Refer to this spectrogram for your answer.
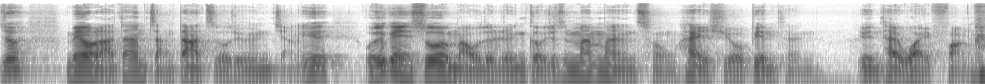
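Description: A man talks at a fairly quick pace in a plain, everyday voice. It sits fairly low in pitch, with ordinary pitch variation. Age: 30s. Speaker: podcast co-host. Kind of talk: casual chat.

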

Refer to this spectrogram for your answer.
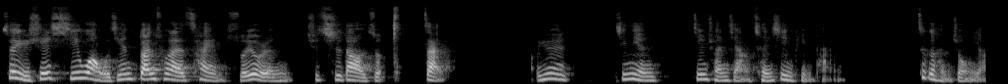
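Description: Keeping a moderate pace, a woman with medium pitch and lively intonation leaves long, frequent pauses. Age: 50s. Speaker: spiritual self-help teacher. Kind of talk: livestream lecture.

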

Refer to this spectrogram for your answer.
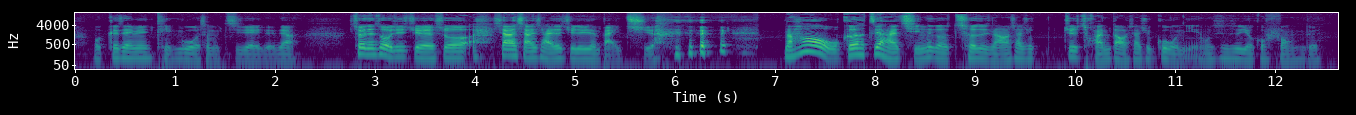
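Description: A man with a Taiwanese accent talks at a very fast pace in an animated tone, his fairly low voice making big swings in loudness. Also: very clean recording, silent background. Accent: Taiwanese Mandarin. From Taiwan, Taipei. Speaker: podcast co-host. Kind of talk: casual chat. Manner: animated, likes doing voices.

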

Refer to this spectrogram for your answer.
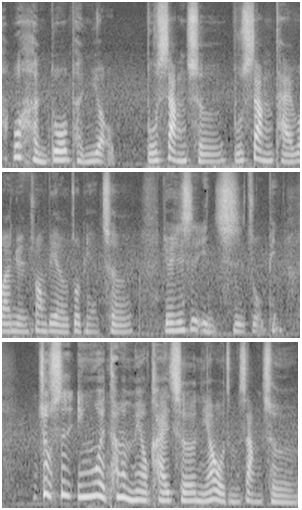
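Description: A woman with a Taiwanese accent speaks in an animated tone with lively intonation. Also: fairly low pitch for a woman, fairly slow pace. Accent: Taiwanese Mandarin. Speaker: podcast host. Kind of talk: solo podcast monologue.

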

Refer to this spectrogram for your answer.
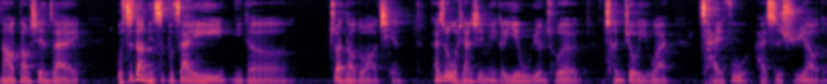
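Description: On a very clean recording with a silent background, a man with a fairly low pitch speaks at a fairly quick pace with lively intonation. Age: middle-aged. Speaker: podcast host. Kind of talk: interview. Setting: office. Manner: animated.

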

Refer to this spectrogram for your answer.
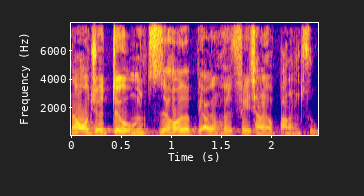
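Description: A dark, mellow tone marks this man's fairly low voice. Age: 20s. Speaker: young comedy actor. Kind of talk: casual interview chat.

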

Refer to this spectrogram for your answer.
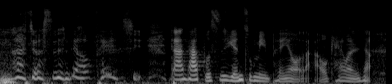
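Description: A woman with a Taiwanese accent, animated in tone and fairly quick in pace, on a very clean recording with a silent background. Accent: Taiwanese Mandarin. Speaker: podcast host. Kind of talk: casual interview chat. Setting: office.

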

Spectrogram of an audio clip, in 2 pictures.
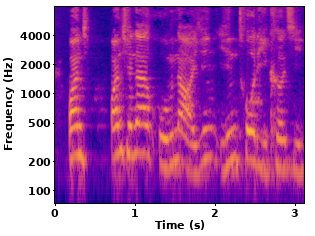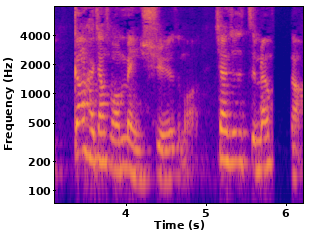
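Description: Speaking at a fairly quick pace, a man uses lively intonation at a high pitch. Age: 30s. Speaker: animation director, online community founder. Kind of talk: casual chat.

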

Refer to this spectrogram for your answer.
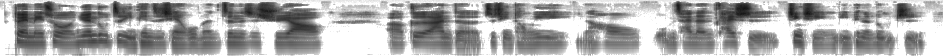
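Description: A woman speaks at a very deep, low pitch and a moderate pace, with fairly even intonation. The background is quiet. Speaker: marriage and family therapist, podcast host. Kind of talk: casual chat.

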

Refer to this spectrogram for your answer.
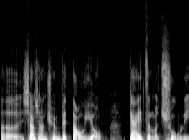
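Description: Against a quiet background, a woman speaks at a fairly slow pace in a fairly high pitch, with vocal fry and a dark, mellow tone. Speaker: website staff editor, co-host. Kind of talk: casual chat. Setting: company studio.

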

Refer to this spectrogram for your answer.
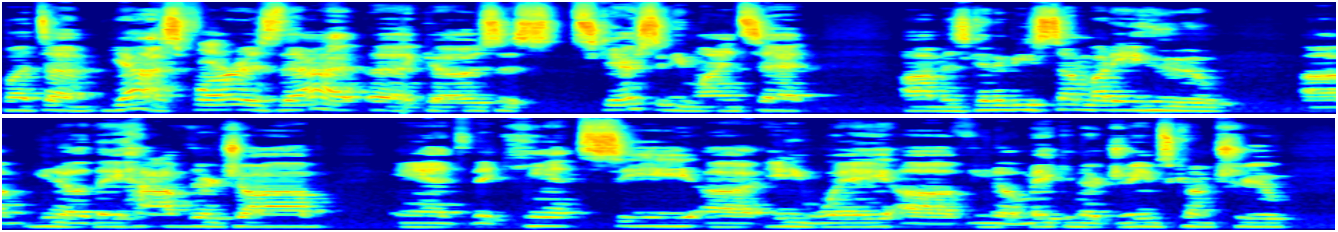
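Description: A man's medium-pitched voice with a General American accent, fairly slow pace, very even loudness and fairly even intonation. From California. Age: 40s. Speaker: real estate investor. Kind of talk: interview. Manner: hesitant, many fillers.

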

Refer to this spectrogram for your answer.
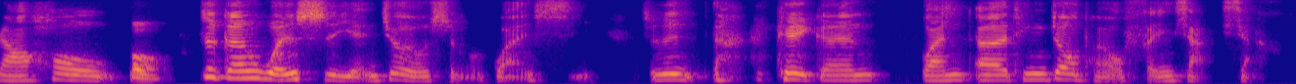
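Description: A woman speaks at a medium pitch with lively intonation. The background is quiet. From Taiwan, Taoyuan. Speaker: podcast host. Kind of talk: interview conversation. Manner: hesitant, many fillers.

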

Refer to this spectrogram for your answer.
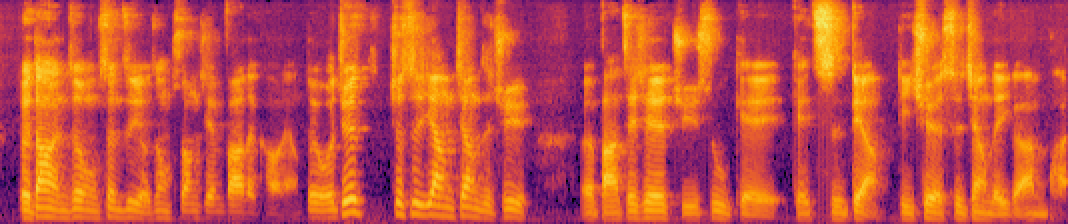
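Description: On a very clean recording with a silent background, a man talks at a very fast pace. His pitch is fairly low, and his intonation is lively. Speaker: baseball scout and podcast co-host. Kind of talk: casual chat. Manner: halting, many fillers.

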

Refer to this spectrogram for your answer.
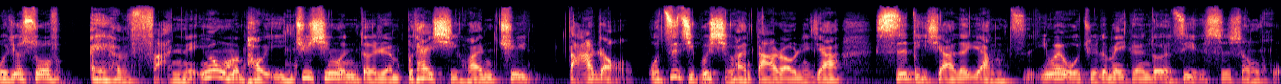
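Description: Recorded very cleanly against a silent background, the speech moves at a fairly quick pace. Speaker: biographer and former financial journalist. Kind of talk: casual chat. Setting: studio. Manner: talkative, loud.

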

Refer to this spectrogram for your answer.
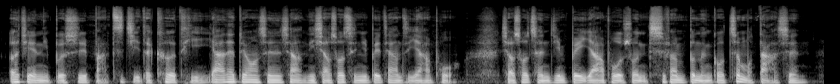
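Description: This man's voice is very deep and low, with fairly even intonation. He talks at a fairly quick pace in a dry, close sound with no echo. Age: 30s. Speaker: foundation chairman. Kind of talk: interview. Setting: studio.

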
